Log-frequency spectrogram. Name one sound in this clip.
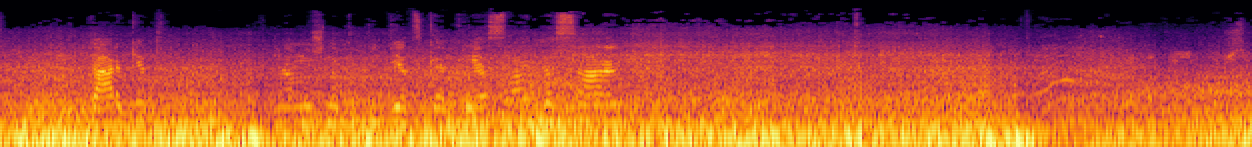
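A young woman talks cheerfully close to a microphone.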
